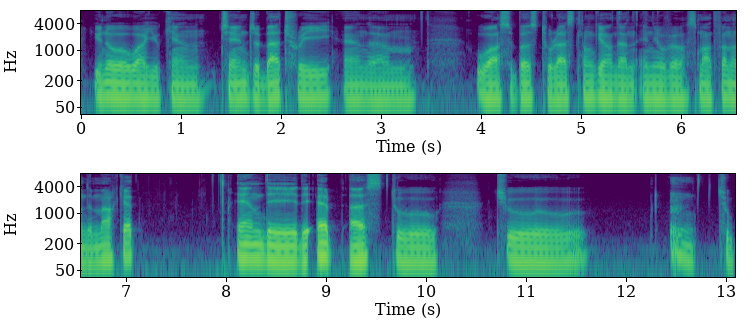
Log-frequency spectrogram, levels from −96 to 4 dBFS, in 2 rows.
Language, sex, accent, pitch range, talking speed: Danish, male, French, 85-100 Hz, 140 wpm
